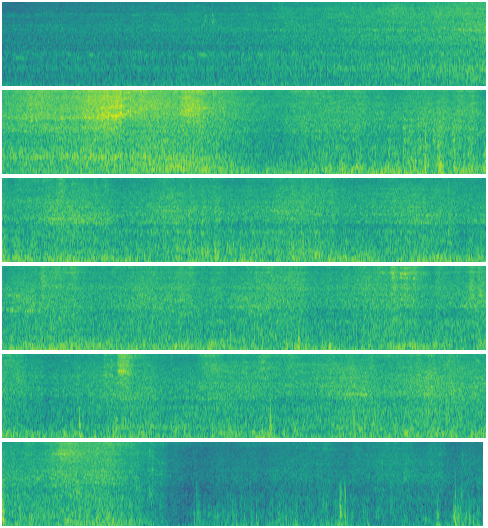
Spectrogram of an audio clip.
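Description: A long freight train passing close by: its noise builds over the first six seconds or so, stays loud for about twenty seconds as the wagons roll past, and drops off sharply near the end.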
